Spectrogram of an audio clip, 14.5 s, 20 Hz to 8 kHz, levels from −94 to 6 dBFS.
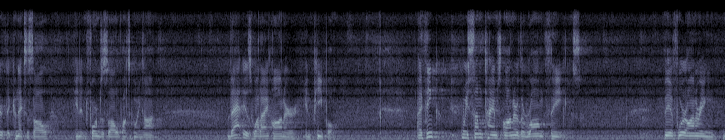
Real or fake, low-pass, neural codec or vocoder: real; 7.2 kHz; none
